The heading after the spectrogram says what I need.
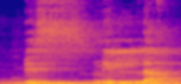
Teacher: பா, அந்த பாங்கிற எழுத்துடைய மஹ்ரஜ் என்னன்னா ரெண்டு உதடுகள் ஒட்டுறது தான்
